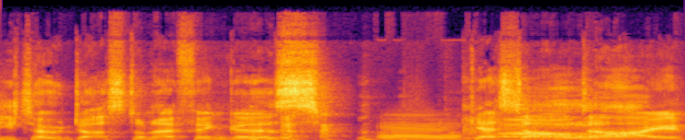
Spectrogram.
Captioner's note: laughing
